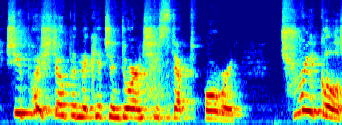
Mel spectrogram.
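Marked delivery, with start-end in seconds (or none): 2.8-3.4 high, loud declaration; shout. A narrator's reading. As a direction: blurt the word out proudly. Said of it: "she shouted".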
